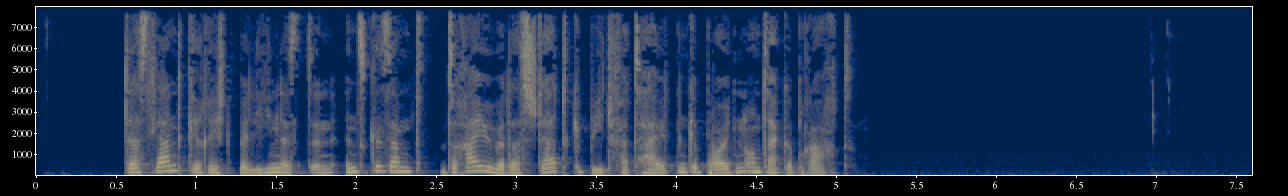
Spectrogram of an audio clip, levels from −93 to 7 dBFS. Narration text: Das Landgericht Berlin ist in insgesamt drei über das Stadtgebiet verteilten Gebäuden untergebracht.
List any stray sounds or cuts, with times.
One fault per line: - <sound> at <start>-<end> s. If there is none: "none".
none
